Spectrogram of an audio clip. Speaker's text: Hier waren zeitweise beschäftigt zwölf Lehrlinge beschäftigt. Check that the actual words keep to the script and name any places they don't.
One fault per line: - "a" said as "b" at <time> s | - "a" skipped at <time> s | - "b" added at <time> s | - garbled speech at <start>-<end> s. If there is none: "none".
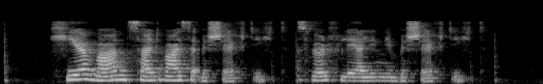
none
